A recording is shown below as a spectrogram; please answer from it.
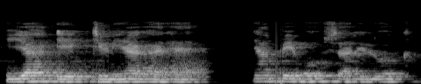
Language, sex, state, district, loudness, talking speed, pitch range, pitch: Hindi, male, Bihar, Darbhanga, -22 LUFS, 140 wpm, 120-135 Hz, 125 Hz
